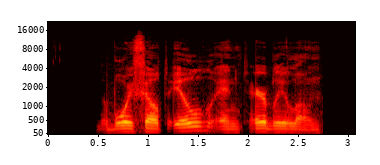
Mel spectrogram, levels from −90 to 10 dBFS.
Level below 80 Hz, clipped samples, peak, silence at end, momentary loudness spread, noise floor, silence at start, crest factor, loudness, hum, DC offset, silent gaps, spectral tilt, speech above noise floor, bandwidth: -78 dBFS; under 0.1%; -18 dBFS; 0.35 s; 12 LU; -73 dBFS; 0.55 s; 18 dB; -35 LUFS; none; under 0.1%; none; -4 dB/octave; 39 dB; 14.5 kHz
